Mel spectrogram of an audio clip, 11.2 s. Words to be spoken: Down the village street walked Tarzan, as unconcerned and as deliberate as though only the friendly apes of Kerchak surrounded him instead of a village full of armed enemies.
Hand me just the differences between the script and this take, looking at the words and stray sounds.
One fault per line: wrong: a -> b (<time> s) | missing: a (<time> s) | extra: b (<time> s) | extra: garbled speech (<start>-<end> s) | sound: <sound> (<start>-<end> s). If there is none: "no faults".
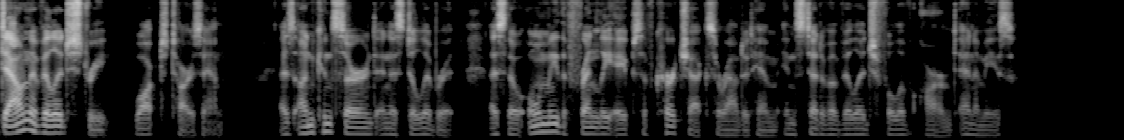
no faults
